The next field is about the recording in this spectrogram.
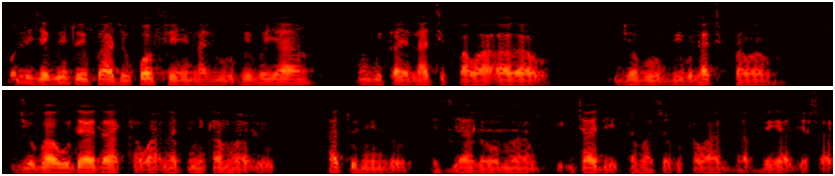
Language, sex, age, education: Yoruba, male, 30-45, tertiary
